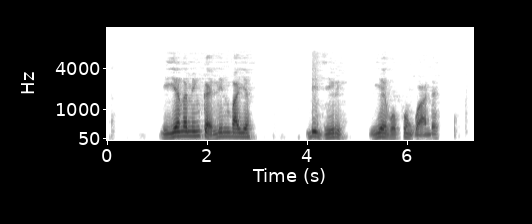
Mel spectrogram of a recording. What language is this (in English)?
Kwasio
